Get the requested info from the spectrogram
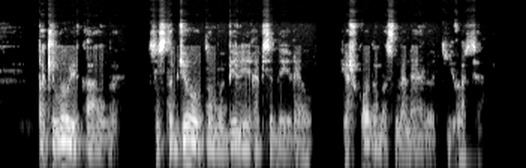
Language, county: Lithuanian, Klaipėda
